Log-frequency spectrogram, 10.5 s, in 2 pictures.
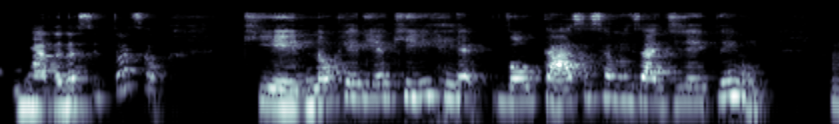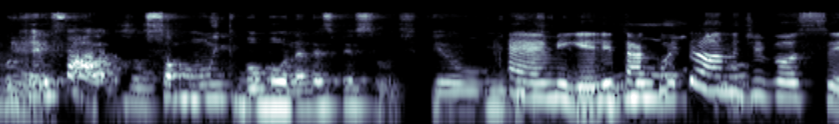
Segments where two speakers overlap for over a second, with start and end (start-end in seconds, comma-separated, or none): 8.4-9.6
